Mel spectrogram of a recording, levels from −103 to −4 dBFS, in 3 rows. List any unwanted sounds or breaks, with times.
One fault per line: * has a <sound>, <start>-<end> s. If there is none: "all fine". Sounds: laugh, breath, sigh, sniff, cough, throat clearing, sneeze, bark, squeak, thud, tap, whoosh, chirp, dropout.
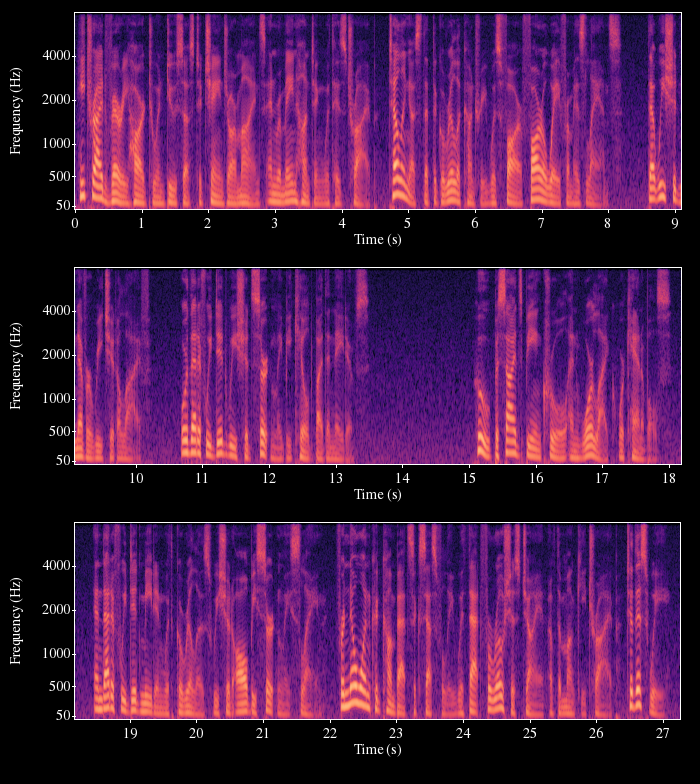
all fine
